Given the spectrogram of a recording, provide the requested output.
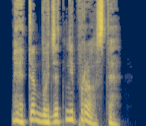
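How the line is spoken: Smiling through tears. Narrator (Russian): улыбнулась Беатрис сквозь слезы

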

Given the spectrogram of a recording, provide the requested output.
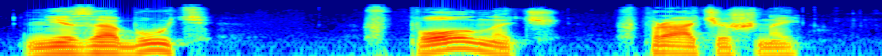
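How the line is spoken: Whisper. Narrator (Russian): шепнула

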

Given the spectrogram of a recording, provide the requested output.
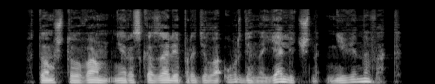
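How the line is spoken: Calm. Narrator (Russian): спокойно проговорил Сириус

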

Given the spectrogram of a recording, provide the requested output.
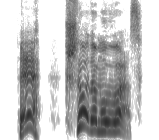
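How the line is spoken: Shouting. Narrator (Russian): крикнул он

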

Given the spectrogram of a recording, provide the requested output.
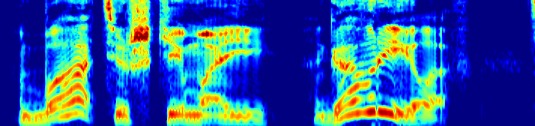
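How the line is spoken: Unmilitary exclamation. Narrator (Russian): Совсем не по-военному воскликнул один из милиционеров

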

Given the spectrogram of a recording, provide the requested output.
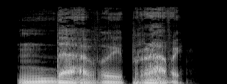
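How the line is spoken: Awkward mumble. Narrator (Russian): пробормотал я с неловкой улыбкой

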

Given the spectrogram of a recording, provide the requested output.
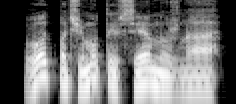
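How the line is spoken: Sighing. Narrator (Russian): вздохнул Фаис

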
